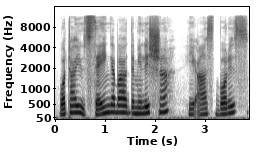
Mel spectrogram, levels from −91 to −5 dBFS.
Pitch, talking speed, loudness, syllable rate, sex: 200 Hz, 155 wpm, -16 LUFS, 4.7 syllables/s, female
